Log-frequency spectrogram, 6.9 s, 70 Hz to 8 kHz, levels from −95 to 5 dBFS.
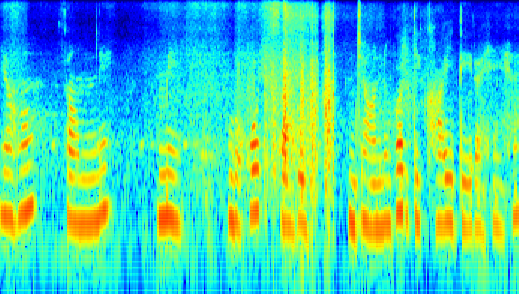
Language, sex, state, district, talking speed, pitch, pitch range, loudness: Hindi, female, Chhattisgarh, Sukma, 85 wpm, 230 Hz, 220-255 Hz, -20 LUFS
